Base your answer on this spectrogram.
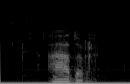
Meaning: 1. vein 2. any narrow and long passageway essential to a larger networked system such as roads
- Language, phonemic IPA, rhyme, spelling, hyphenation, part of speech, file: Dutch, /ˈaː.dər/, -aːdər, ader, ader, noun, Nl-ader.ogg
